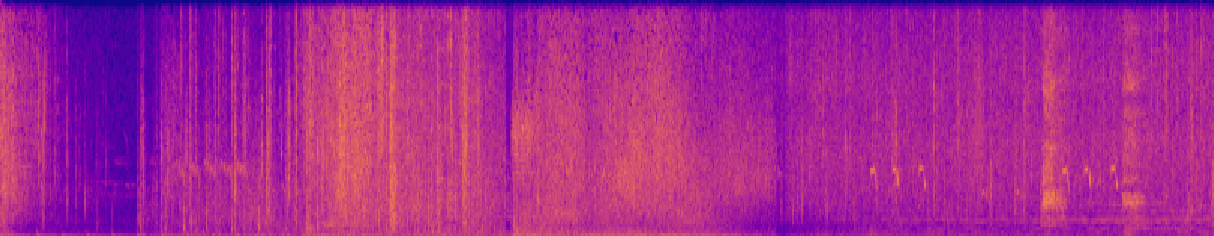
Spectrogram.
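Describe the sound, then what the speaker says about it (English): Booby-trapped bomb blowing up in Horizon Zero Dawn: a heavy boom erupts into several seconds of loud rumbling, crackling debris, then settles into quieter ambience with faint tones. "the booby trap on the bomb downstairs is gonna get set off"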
